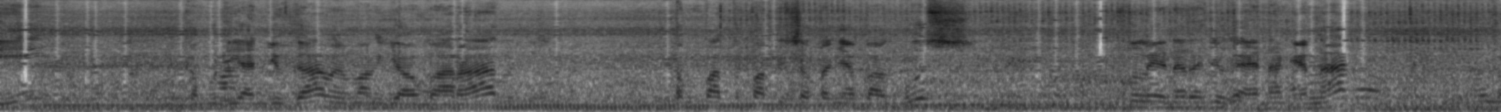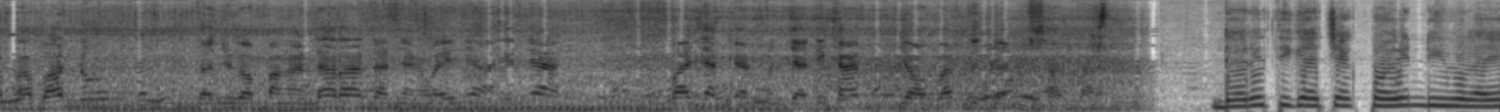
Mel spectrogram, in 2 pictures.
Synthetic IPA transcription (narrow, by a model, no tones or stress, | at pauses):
i | kəmudiand͡ʒuɡamemaŋd͡ʒawabaɾat̪̚ː | əmpat̪ːəmpat̪̚disɔt̪oɲabaɡʊs | kulɛnəɾad͡ʒuɡaenakenak̚ | kət̪abandu | dand͡ʒuɡapəŋandaɾandanjaŋlaɪnɲaːxirɲabaɲakjaŋməɲd͡ʒadikand͡ʒawabaɾat̪ːud͡ʒuanbisak̪a | daɾit̪iɡat͡ʃɛk̚poɪndiwilaja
